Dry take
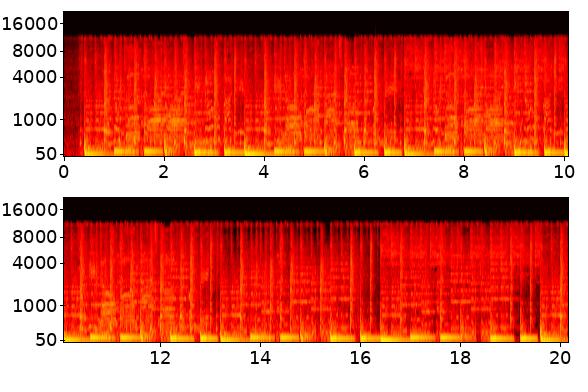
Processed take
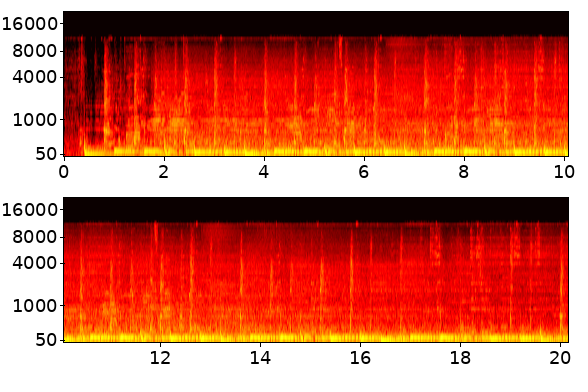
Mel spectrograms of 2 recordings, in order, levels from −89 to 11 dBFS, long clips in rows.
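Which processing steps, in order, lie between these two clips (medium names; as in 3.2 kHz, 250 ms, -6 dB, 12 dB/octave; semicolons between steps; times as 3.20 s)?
resonances exaggerated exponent 2; peaking EQ 1.1 kHz -4.5 dB 0.38 oct; on a send: echo that smears into a reverb 1260 ms, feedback 65%, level -5 dB; on the sum: trim +3 dB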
